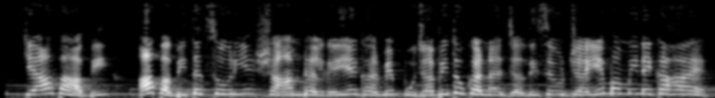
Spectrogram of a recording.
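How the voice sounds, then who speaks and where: A woman plays a lively young sister-in-law in a cartoon, chatty and caring. Her voice sits high and bright, with light music under it. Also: fairly quick, lightly acted. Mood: urging.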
